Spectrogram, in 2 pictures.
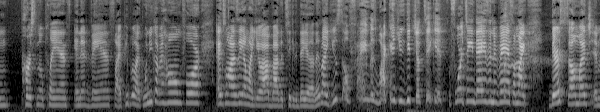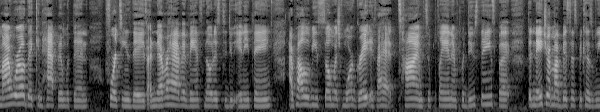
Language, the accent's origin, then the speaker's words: English; Memphis, Tennessee, United States; I grew up in Memphis. I'm a proud Memphian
